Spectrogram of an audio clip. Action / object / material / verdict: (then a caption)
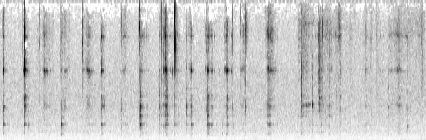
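tap / plastic roller massager / plastic / none. Long nails tap the body of a coral plastic roller massager and scratch across its rows of white ridged rollers. The result is a run of sharp, bright clicks and short scrapes with almost no ring, over a faint low hum.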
